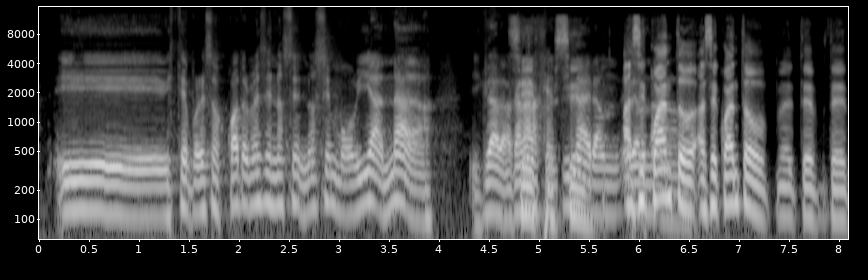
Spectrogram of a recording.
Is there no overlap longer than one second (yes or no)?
no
